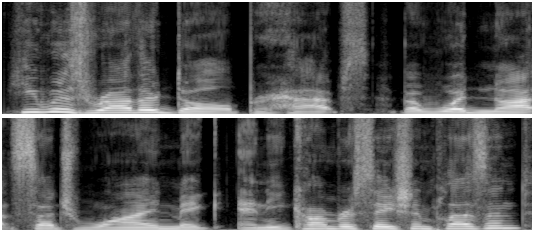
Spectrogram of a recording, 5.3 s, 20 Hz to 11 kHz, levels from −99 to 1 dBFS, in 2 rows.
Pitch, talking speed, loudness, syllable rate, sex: 175 Hz, 160 wpm, -18 LUFS, 4.2 syllables/s, male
